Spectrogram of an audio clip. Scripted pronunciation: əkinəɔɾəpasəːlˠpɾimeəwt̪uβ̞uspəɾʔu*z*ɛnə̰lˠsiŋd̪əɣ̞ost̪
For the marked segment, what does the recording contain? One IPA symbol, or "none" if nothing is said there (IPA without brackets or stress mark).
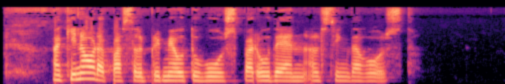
ð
